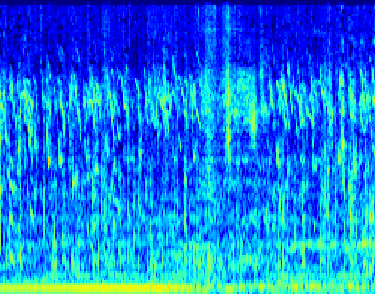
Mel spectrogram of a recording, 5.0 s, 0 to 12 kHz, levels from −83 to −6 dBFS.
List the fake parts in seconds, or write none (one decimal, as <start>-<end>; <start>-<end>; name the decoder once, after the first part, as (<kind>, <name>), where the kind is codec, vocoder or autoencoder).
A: 2.7-3.6 (codec, SNAC)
